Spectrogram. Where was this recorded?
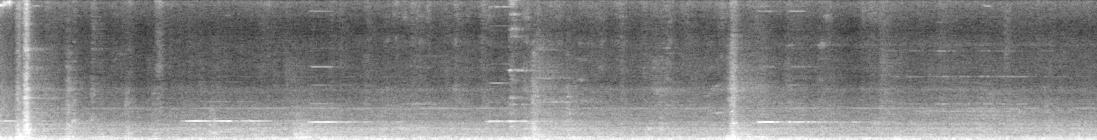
in a subway station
